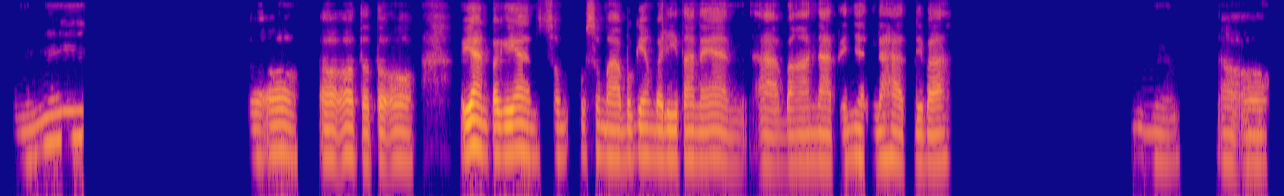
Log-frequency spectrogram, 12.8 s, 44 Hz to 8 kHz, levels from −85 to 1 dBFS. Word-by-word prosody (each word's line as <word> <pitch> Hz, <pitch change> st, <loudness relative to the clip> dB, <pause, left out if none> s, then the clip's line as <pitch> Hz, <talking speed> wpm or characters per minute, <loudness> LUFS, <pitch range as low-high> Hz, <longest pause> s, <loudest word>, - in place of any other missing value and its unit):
Hmm. 180 Hz, -, -5 dB, 1.7 s
Oo, 140 Hz, +1 st, 0 dB, 0.2 s
oo, 130 Hz, +1 st, +2 dB
totoo. 120 Hz, 0 st, 0 dB, 0.6 s
Iyan, 160 Hz, 0 st, +9 dB
‘pag 140 Hz, 0 st, +5 dB
iyan 145 Hz, -1 st, +5 dB
sum 135 Hz, +1 st, -7 dB, 0.3 s
sumabog 130 Hz, -1 st, 0 dB
‘yang 135 Hz, -1 st, 0 dB
balita 125 Hz, 0 st, +1 dB
na 125 Hz, -, 0 dB
‘yan, 125 Hz, -2 st, +1 dB, 0.3 s
aabangan 115 Hz, +1 st, -1 dB
natin 120 Hz, +2 st, -1 dB
‘yan 130 Hz, -1 st, -3 dB
lahat, 125 Hz, -2 st, 0 dB
‘di 115 Hz, -, -2 dB
ba. 115 Hz, +1 st, +1 dB, 1.8 s
Mhm, 120 Hz, -3 st, -12 dB, 0.5 s
oo. 110 Hz, 0 st, -4 dB
130 Hz, 100 wpm, -25 LUFS, 120-140 Hz, 1.8 s, Iyan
